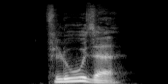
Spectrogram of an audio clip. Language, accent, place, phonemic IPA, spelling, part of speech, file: German, Germany, Berlin, /ˈfluːzə/, Fluse, noun, De-Fluse.ogg
- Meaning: fluff, lint of fabric, wool, etc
